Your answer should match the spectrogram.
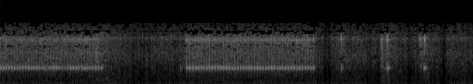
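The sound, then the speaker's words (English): A telephone call is placed to headquarters: the line rings twice with long, steady buzzing tones separated by a pause, followed by a few short clicks and blips like a call connecting. No one speaks. “What are you doing now? Calling that number.”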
